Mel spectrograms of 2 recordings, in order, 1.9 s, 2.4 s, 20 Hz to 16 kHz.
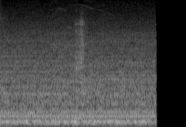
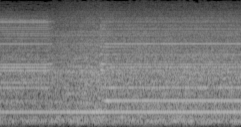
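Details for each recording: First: DIY milling machine with 4-pole spindle cutting C45 steel with solid carbide HPC cutter, about 500 W cutting power, DOC 7 mm, WOC 0.9 mm: steady even low hum with smooth cutting hiss, stopping abruptly; clean cut, no chatter. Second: DIY milling machine with a 4-pole spindle cutting C45 steel using a solid carbide HPC cutter on the final milling path: a steady high-pitched chatter scream over spindle hum. Suspected cause is the cutter's outer edge running exactly along the workpiece edge; climb milling also showed vibration.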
